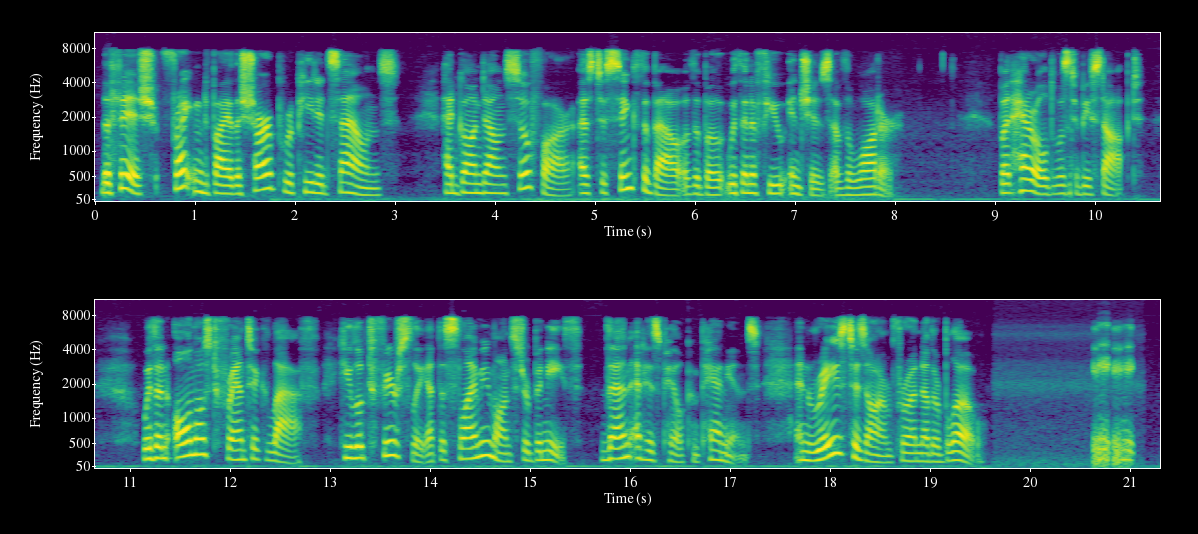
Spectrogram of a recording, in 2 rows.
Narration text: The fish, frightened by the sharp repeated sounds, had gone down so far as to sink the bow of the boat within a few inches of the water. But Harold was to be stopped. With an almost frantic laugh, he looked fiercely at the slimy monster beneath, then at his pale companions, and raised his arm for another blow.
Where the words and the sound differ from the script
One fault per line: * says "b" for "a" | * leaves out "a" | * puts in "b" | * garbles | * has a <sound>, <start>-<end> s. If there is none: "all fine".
* has a laugh, 20.6-21.0 s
